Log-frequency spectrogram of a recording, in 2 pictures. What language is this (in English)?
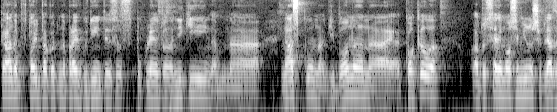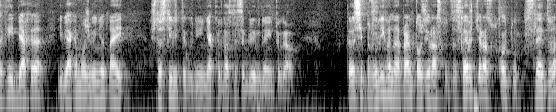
Bulgarian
